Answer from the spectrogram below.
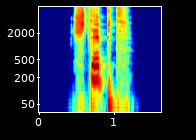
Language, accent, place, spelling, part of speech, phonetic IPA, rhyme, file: German, Germany, Berlin, stippt, verb, [ʃtɪpt], -ɪpt, De-stippt.ogg
- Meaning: inflection of stippen: 1. third-person singular present 2. second-person plural present 3. plural imperative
